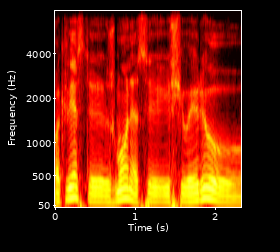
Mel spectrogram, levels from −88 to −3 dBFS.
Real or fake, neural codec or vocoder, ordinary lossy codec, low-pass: real; none; Opus, 24 kbps; 7.2 kHz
